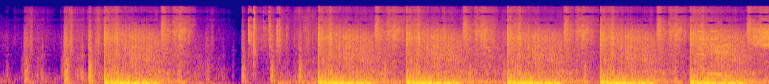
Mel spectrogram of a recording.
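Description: A shotgun fires loud booming shots again and again.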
